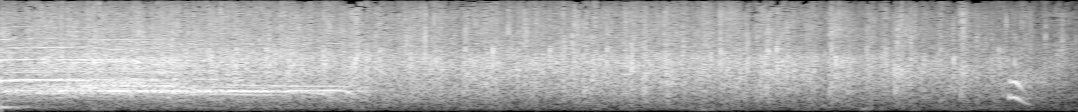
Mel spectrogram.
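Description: An audience claps in a dense, steady burst of applause that starts loud and gradually thins out, with a brief cheer or whoop near the end.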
